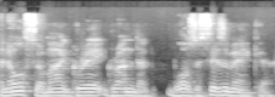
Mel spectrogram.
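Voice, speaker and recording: Somewhat breathy, this voice carries a Yorkshire accent and fairly even intonation. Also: man. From Sheffield, northern England. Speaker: portrait photographer. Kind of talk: interview conversation.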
